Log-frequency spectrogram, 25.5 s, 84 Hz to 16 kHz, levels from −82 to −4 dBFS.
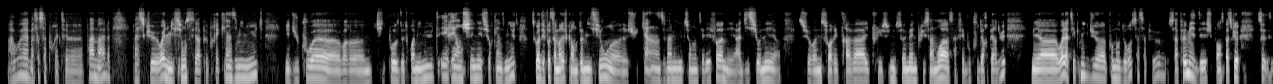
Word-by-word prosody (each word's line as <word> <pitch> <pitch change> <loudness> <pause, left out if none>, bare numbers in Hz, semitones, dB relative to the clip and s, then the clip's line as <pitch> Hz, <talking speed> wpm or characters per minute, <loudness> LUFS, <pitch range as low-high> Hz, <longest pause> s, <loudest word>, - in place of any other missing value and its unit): Ah 110 - -6
ouais, 140 +1 -3
bah, 110 - -4
ça, - - -4
ça - - +2
pourrait - - -12
être, - - -10
heu, 95 0 -9
pas 140 0 +1
mal 130 +1 -3 0.4
parce - - +4
que, - - -1
ouais, 140 +6 +4
une 125 - +1
mission 110 +4 +2
c'est 105 -3 0
à 100 - 0
peu - - -12
près - - -5
15 125 -1 -3
minutes 130 +5 -3 0.5
et 105 - -2
du 105 +1 -8
coup, 125 +4 -1
ouais, 125 - +3
heu, 120 -2 +4 0.2
avoir, 100 +1 -4
heu, 100 -1 -4
une 95 0 -5
petite - - -4
pause 110 -1 +1
de 110 - -5
3 110 - -2
minutes 120 +4 -2
et 140 - +1
ré-enchaîner 125 -1 +6
sur 115 - 0
15 115 -2 -3
minutes. 140 +7 -2 0.2
Parce - - 0
que, - - +3
ouais, 130 - +8
des 105 - 0
fois 130 - +1
ça 115 - +2
m'arrive 110 +3 +4
qu'en 100 -1 -1
2 100 +2 -1
missions, 110 +2 +1 0.2
heu, - - -6
je - - -4
suis - - -2
15-20 110 -1 -1
minutes 110 -1 -3
sur 105 - 0
mon 105 -1 -3
téléphone 115 +3 -1
et 95 -2 -7
additionné, 105 +4 +1
heu, 100 - -9 0.4
sur 100 -1 -1
1 100 0 -1
soirée 105 0 0
de - - -24
travail, 110 +1 +1
plus 105 +1 -3
1 115 -2 -4
semaine, 110 +1 0
plus 100 0 -3
1 100 - +1
mois, 120 +2 +5
ça - - -8
fait 100 - -9
beaucoup 105 +1 -13
d'heures 105 0 -4
perdues. 110 +10 -2 0.5
Mais, 105 0 +2
heu, 105 0 +6
ouais, 105 - +6
la - - +8
technique 145 +4 -5
du, 135 +1 -5
heu, 125 -3 0
pomodoro 120 +2 -4
ça, 160 -2 -2
ça - - -6
peut 145 +4 -12
ça 110 -1 -2
peut 165 +7 +4
m'aider 115 -8 +1
je - - 0
pense, 105 0 -2
parce - - +2
que - - +4 0.4
se - - 0
s - - -6
110 Hz, 225 wpm, -24 LUFS, 105-125 Hz, 0.5 s, ouais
